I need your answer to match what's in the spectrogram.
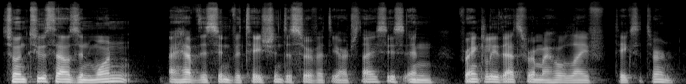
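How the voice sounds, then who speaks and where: Middle-aged priest, deep gravelly voice, earnest and relaxed when he recounts his past. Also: normal speed. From Connecticut, USA. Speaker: priest, guest. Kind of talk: conversational interview storytelling.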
